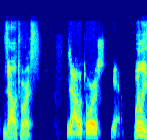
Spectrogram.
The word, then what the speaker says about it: Zalatoris: Zalatoris.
